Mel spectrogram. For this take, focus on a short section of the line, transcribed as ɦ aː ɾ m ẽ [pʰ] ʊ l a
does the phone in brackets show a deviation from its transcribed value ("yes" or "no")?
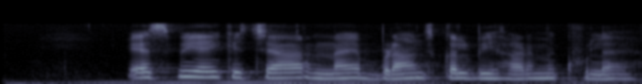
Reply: yes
